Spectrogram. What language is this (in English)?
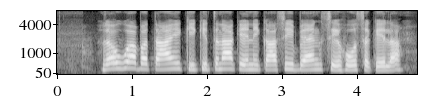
Magahi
